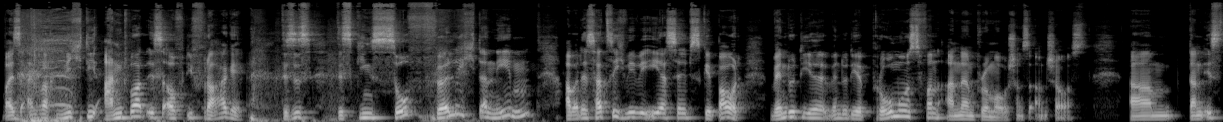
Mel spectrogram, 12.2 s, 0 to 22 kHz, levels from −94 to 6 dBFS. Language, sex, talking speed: German, male, 175 wpm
